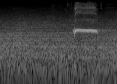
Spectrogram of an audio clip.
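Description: A rugby referee's whistle: one short, steady blast about a second and a half in, blown at the scrum to award a free kick for a player not engaging. It sounds over the steady noise of the stadium crowd.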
